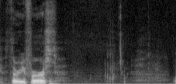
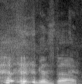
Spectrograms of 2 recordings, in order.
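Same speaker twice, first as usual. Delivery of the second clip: laughing; slower than usual. Real, not acted. Repeats the phrase while laughing.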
